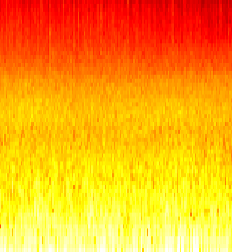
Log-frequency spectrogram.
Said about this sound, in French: Les moteurs grondent. La propulsion est saisissante et les capsules montent dans le ciel dans un jet de couleurs.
